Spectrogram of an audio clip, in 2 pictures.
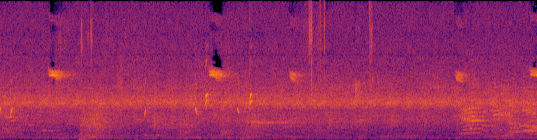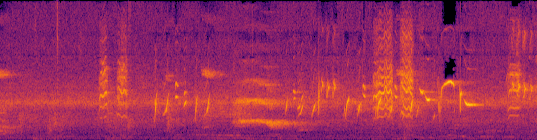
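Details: European goldfinch singing outdoors in nature: scattered thin chirps at first, building into a fast, busy stream of high liquid twitters and trills, with a constant faint high-pitched hum behind.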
